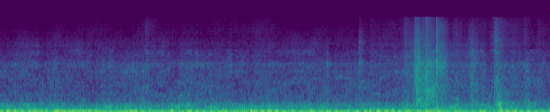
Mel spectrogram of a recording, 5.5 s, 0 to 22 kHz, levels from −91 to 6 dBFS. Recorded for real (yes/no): no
